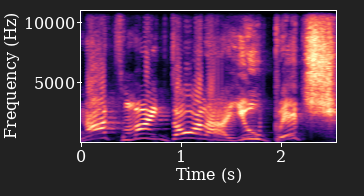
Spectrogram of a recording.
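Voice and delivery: very high-pitched attempted comedian-style voice. Running through a list of voice impressions, doing a Gilbert Gottfried impression. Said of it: "That was supposed to be Gilbert Godfrey".

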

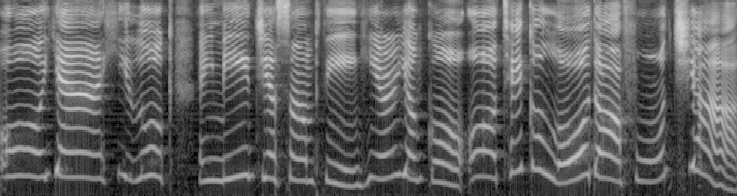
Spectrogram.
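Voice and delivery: slow, high, folksy put-on Midwestern accent. Warning not to be fooled by the accent, doing a midwestern accent. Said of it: "you get into that Midwestern".

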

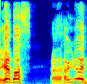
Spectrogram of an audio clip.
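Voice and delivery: very high, very loud dwarf voice. Voicing a dwarf lake tender who greets his boss: Federico the dwarf voice. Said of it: "a dwarf named, who's presumably named Federico the Lake Tender, comes out and says".

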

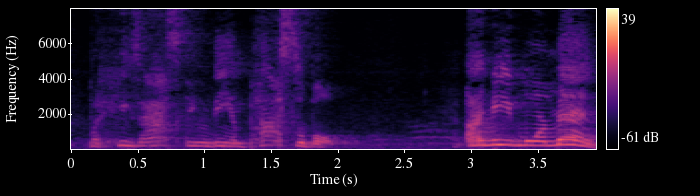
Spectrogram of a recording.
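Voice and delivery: imitated whispering. Retelling a movie scene, a commander speaking to Darth Vader: retelling a whisper. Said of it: "he kinda whispers to Darth Vader".

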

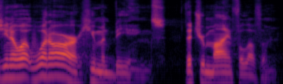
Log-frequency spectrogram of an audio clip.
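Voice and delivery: put-on sarcastic, skeptical, disbelieving, swooping rant. Quoting Job's rant in his anguish: put-on sarcastic, skeptical tone. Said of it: "in almost a kind of sarcastic, skeptical kind of tone".

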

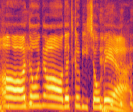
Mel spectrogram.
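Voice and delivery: very high-pitched Midwestern accent. On a comedy podcast, asked about a Midwestern way to say bad; Midwestern mom voice. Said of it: "It is kind of like a Midwestern mom".

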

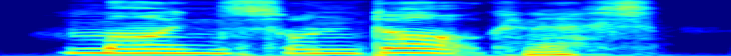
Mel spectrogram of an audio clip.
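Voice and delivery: very high-pitched mutter. A narrator reads a girl's reply to a guy, muttering. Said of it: "she muttered".

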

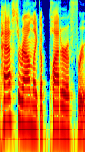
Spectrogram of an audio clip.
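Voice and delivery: ordinary delivery

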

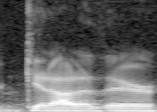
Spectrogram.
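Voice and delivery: ordinary talk, nothing marked

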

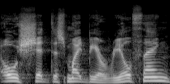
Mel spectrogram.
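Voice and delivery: ordinary talk

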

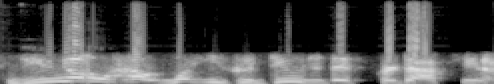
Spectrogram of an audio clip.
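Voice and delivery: put-on yelling. Retelling how a crew guy scolded a child: imitating a crew guy yelling. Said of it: "I just remember him yelling at me like crazy".

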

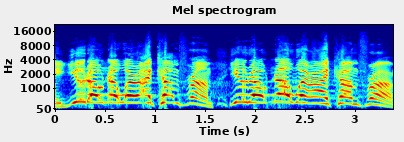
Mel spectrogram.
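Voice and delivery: high, very loud screaming. Speaker acts out a man who screams at them, retelling a scream. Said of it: "he just starts screaming at me".

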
